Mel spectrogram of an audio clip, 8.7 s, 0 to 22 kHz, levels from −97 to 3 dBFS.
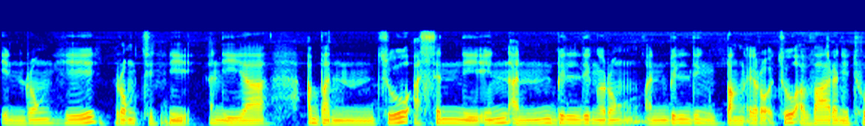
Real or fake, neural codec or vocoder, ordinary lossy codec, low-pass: real; none; none; none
